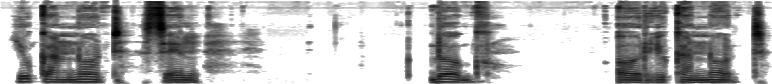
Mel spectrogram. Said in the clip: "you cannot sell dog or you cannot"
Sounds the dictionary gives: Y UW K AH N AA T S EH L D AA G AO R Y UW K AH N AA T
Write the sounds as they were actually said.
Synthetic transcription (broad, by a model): Y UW K AH N AA T S EH L D AA G AO R Y UW K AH N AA T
